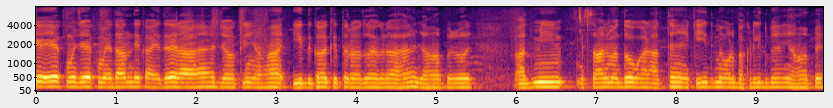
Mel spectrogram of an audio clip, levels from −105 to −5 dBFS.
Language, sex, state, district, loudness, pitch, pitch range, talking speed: Hindi, male, Bihar, Saharsa, -18 LUFS, 155 Hz, 150-165 Hz, 220 wpm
